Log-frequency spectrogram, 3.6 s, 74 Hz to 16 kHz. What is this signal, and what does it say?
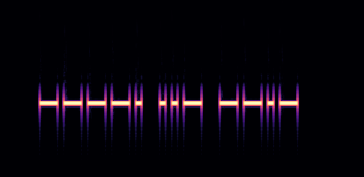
Morse code, heard as a keyed tone, about 20 wpm, 700 Hz. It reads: 9UQ
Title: Three Letter-Number Combinations - 20wpm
